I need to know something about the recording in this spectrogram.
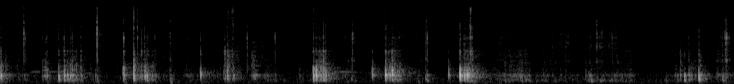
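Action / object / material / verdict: scrape / bar of solid soap cut with a metal blade / soap / none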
